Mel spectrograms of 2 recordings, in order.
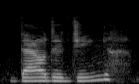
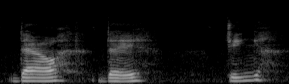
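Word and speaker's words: Tao Te Ching: don't stick around Long Dow Jing the t's sound like D's da de Jing and the CH sounds like a kind of a a CH and a j combined so um so yeah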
